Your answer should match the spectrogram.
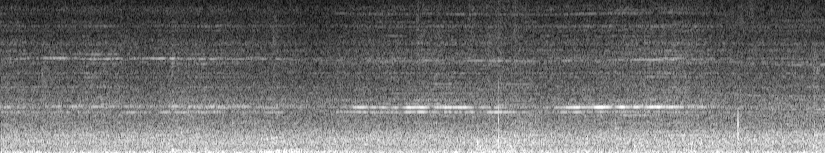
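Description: Steady outdoor urban background noise: a continuous low rumble and hiss with a faint high tone, and a small click about five and a half seconds in.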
